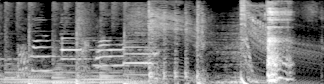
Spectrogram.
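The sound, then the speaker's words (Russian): A cat meows repeatedly in a drawn-out, wailing way, loud, with several harmonic-rich cries in quick succession and no voices. “Короче, что за мяу?”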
